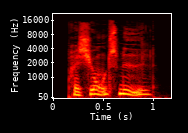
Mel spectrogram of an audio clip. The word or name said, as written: pressionsmiddel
